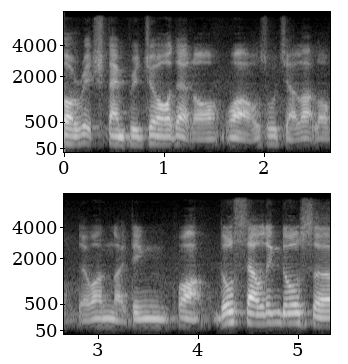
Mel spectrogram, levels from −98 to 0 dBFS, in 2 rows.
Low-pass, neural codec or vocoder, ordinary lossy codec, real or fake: 7.2 kHz; codec, 16 kHz, 0.9 kbps, LongCat-Audio-Codec; none; fake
